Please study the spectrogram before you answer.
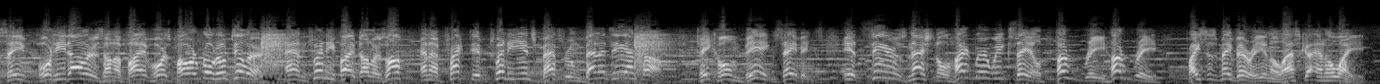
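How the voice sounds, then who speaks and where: A man's voice: high voice, very animated, fairly quick, music in the background, rough recording. A man reading a radio commercial as an announcer in the style of a carnival barker.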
